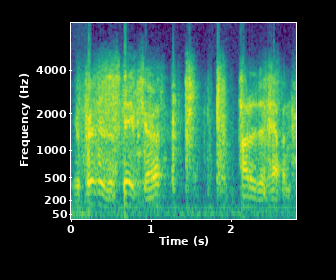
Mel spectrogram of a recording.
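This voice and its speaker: A man's voice: mid-range voice, quick pace, heavy background noise, close to an everyday voice. An actor playing a decisive, heroic Western lawman in an old radio drama. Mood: brisk, resolute. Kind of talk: 1930s-40s Western radio acting. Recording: old-time radio recording.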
